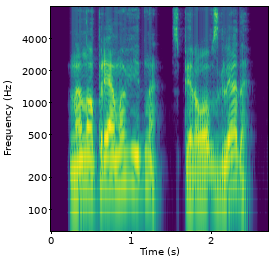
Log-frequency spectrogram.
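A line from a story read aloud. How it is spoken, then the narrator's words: Man answering with chuckle. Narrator (Russian): ответил мужчина и хохотнул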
